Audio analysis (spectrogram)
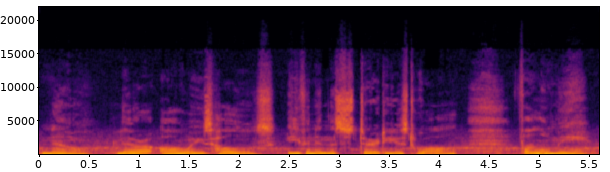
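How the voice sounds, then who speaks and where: An actor voicing a calm, sly plant-like male spy in a game cutscene, with a gravelly voice over noisy game audio. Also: medium pitch, slow pace, full character voice.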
